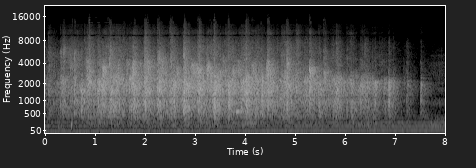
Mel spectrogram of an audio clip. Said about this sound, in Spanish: Pues venga, eh, no podemos tener más ganas de, de escucharlo, así que con este aplauso retoma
